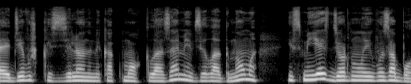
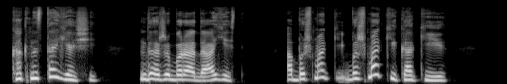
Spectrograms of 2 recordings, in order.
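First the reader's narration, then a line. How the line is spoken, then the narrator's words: Excited laughing women. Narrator (Russian): Женщины смеялись, возбужденно обсуждали увиденное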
